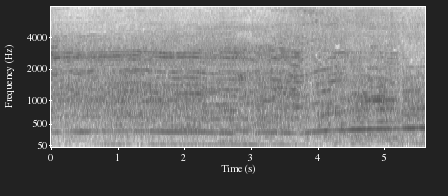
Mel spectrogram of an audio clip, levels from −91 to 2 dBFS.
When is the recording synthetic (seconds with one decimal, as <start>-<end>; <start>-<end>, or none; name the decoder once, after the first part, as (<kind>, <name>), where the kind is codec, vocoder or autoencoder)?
2.3-3.3 (codec, SNAC); 4.4-5.0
